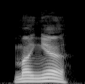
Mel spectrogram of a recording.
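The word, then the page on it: manhã: Brazilian Portuguese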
